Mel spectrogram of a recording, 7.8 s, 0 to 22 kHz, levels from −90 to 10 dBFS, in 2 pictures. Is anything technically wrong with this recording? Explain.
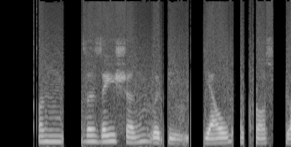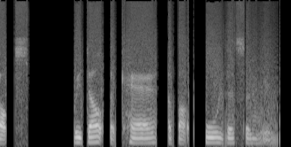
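Yes. Throughout the speech there is low bit depth without dither, most likely from the samples being rounded to about 5 bits with no dither added. Each sample snaps to one of very few levels, so the rounding error tracks the waveform instead of forming a steady noise floor. The result is a grainy, gritty distortion roughly 15 dB below the signal that shifts with the voice, worst on quiet passages, where low-level sound sputters between adjacent steps or drops out.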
